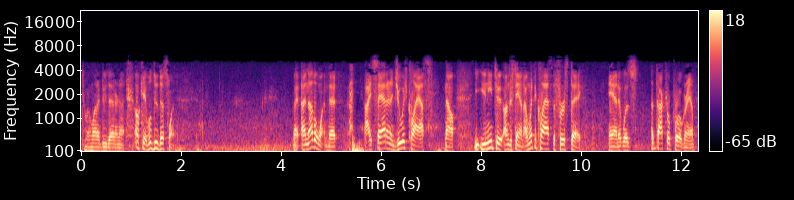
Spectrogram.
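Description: Animated man teaching an audience. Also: mid-range voice, normal speed, pauses often, a little hiss or hum. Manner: lively storytelling, quizzing the audience. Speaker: Bible teacher. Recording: dull lo-fi recording.

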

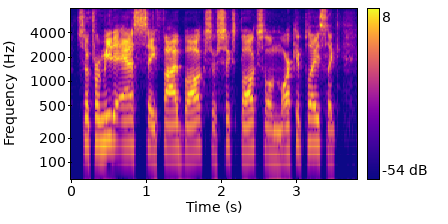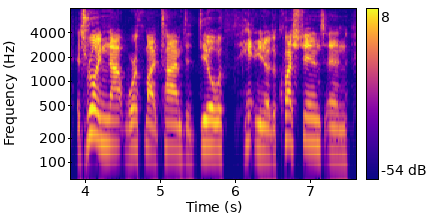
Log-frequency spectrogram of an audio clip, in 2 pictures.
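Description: Male vlogger, slightly high voice, casual rambling walkthrough, basement stockroom. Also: normal speed, few pauses, fairly bright tone. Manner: loose, rambling, many fillers. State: out of breath. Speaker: online reseller vlogger. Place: home basement storage room.

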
